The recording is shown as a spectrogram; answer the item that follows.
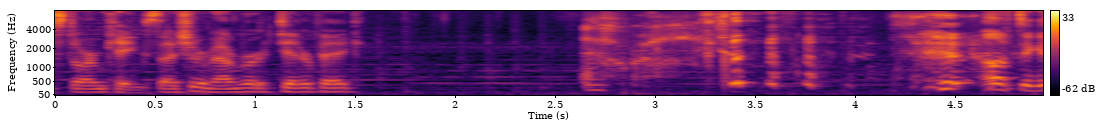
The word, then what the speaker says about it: TTRPG: My dear, it is pronounced Titterpig. We had this whole discussion in the first arc of the game in Storm Kings. Don't you remember Titterpig?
